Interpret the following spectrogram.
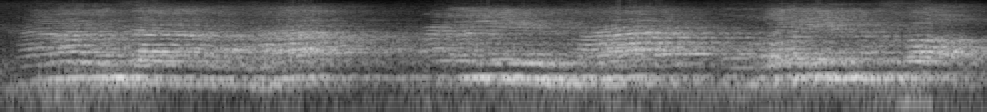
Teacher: jadi hamzah ha paling bawah, ain ha di tengah-tengah, ghain kha paling atas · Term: huruf izhar halqi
